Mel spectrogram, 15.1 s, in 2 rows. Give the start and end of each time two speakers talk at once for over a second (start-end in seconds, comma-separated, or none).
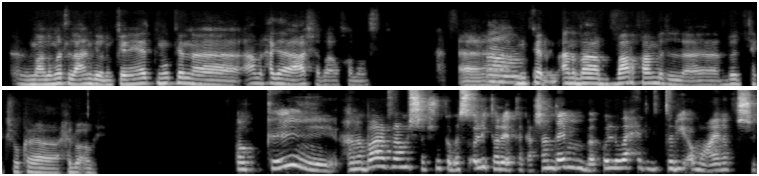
none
